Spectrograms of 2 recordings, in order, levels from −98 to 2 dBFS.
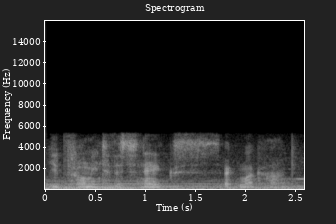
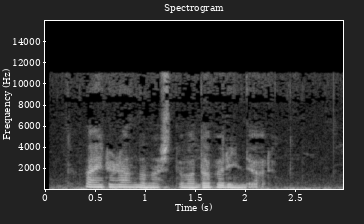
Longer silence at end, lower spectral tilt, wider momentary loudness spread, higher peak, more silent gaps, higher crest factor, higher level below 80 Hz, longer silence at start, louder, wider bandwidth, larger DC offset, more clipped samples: second, 0 s vs 0.15 s; about the same, -7 dB/octave vs -6.5 dB/octave; about the same, 7 LU vs 7 LU; second, -16 dBFS vs -4 dBFS; neither; about the same, 18 dB vs 18 dB; about the same, -44 dBFS vs -42 dBFS; second, 0 s vs 0.3 s; second, -33 LUFS vs -21 LUFS; second, 5.4 kHz vs 11.5 kHz; neither; neither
